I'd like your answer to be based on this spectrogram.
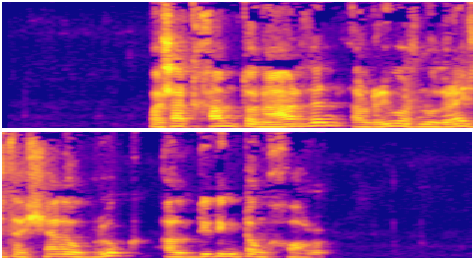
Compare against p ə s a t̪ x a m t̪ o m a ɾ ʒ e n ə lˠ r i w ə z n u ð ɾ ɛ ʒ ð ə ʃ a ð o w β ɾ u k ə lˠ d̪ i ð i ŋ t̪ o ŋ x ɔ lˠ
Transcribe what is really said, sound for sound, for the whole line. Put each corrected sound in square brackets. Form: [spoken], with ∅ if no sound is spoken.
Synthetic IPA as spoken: p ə s a t̪ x a m t̪ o [n] a ɾ [ð] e n ə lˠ r i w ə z n u ð ɾ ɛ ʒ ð ə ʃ a ð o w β ɾ u k ə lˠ d̪ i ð i ŋ t̪ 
